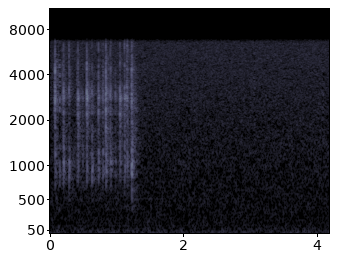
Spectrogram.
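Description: Computer keyboard typing, a rapid burst of close, crisp key clicks lasting about a second before it stops and leaves only quiet hiss.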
